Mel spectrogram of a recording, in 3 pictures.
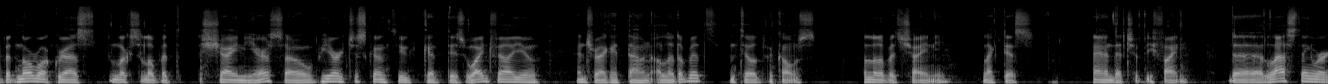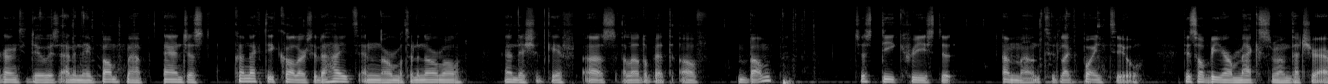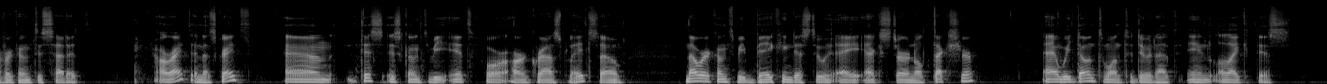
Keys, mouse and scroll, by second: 0.0 middle click, 3.1 middle click, 4.6 click, 8.0-9.0 drag, 10.0 drag, 11.2 click, 11.6 ctrl+shift+click, 12.0 click, 12.8 shift+a, 14.9 click, 15.0-16.3 drag, 16.8-17.3 drag, 17.7 drag, 18.2 drag, 20.4 click, 22.5 click, 23.0 click, 25.1 middle click, 25.7-26.1 middle drag, 26.5-26.8 middle drag, 27.7 middle drag, 28.3 ctrl+s, 28.4 drag, 28.7 drag, 30.4 shift+middle drag, 31.7-32.4 drag, 32.6 middle click, 37.1 Tab, 37.9 middle click, 38.4 middle click.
